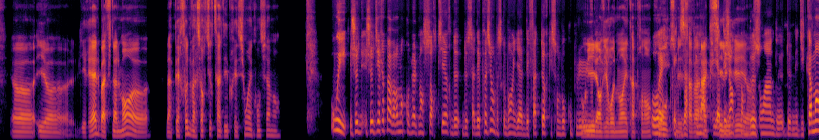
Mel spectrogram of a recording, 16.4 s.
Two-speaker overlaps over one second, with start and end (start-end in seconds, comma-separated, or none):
13.0-15.1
